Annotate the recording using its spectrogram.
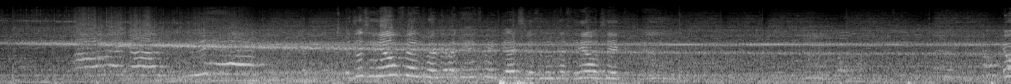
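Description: An indoor skydiving wind tunnel's fans running with a steady high whine over a low rumble. Excited high-pitched voices sound over it, mostly in the first half.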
